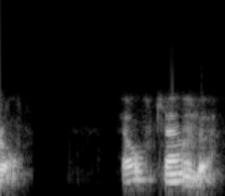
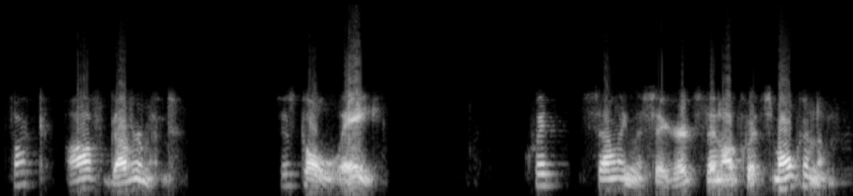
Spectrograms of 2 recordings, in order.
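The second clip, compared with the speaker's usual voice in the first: loud, higher, fed-up yelling; angry outburst; 5 semitones higher, 4 dB louder than usual. Real, not acted. A smoker venting at the government, angry shout. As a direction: tell the government to get lost, furious.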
